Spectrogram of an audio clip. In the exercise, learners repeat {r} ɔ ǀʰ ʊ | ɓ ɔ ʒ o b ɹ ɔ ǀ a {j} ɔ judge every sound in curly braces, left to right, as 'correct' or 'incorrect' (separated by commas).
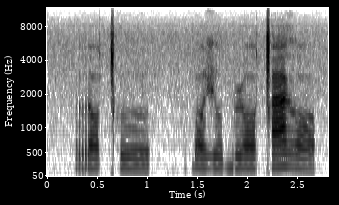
correct, incorrect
